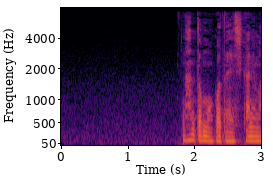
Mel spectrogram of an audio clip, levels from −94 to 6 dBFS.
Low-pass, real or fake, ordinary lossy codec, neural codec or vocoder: 7.2 kHz; real; none; none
